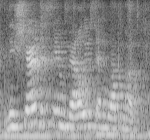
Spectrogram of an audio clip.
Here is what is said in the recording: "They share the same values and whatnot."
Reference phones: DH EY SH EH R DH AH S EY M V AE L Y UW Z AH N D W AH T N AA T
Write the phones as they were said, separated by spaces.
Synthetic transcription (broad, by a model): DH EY SH EH R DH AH S EY M V AE L Y UW Z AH N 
